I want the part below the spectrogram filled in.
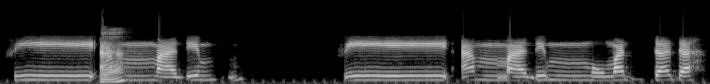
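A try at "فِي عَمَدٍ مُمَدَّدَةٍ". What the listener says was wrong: Kalau fi jangan terlalu panjang pengucapannya, cukup ditekan fi amadin. Tapi kalau fi amadin maka dikhawatirkan bisa berlebih dari 2 harokat. Kemudian amadin tidak ada tasydid Ibu. Jadi tidak amadin, akan tetapi amadin, fi amadin.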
